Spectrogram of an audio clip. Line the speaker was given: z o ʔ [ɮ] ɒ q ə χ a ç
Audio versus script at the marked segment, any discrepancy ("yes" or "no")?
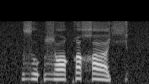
no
